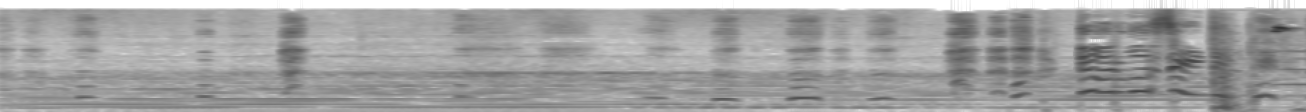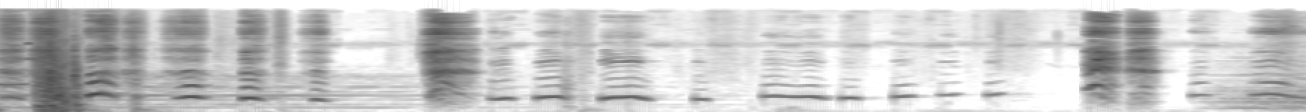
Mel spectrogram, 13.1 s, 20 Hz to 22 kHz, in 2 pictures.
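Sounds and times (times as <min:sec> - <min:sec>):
horror music drone: 0:00.0 - 0:09.2
woman whimpering and gasping: 0:02.2 - 0:05.4, 0:06.2 - 0:13.0.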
